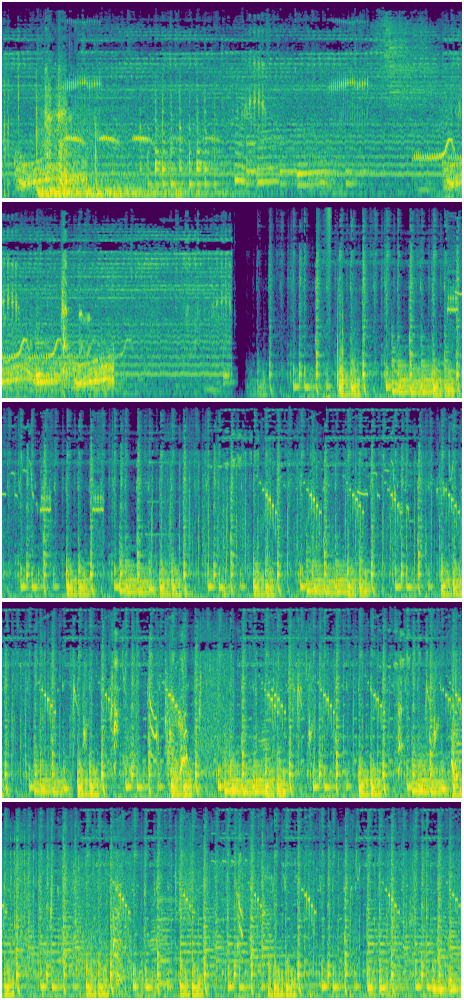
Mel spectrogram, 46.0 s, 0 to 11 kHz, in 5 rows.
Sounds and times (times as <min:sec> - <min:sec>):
Music: 0:00.0 - 0:45.9.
